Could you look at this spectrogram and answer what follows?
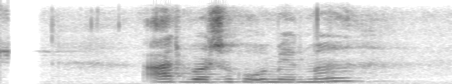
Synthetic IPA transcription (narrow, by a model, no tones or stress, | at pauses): a̰ʈʰbʌrsʌkoumerma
